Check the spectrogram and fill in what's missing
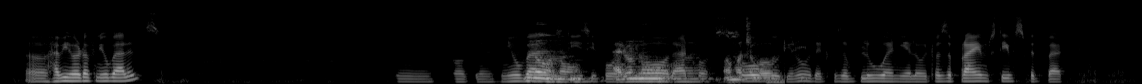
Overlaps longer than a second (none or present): present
